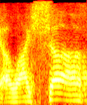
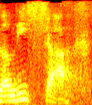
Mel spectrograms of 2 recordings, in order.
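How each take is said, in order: First: The name is said with English pronunciation. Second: The name is said with Hebrew pronunciation. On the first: "most people in this part of the world will say Elisha" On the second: "but his name is Elisha"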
